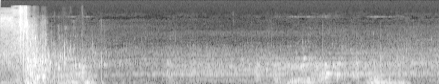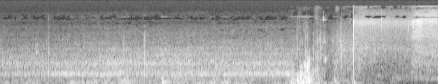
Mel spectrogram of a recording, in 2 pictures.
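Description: Muffled underwater sounds of bubbles and water.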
